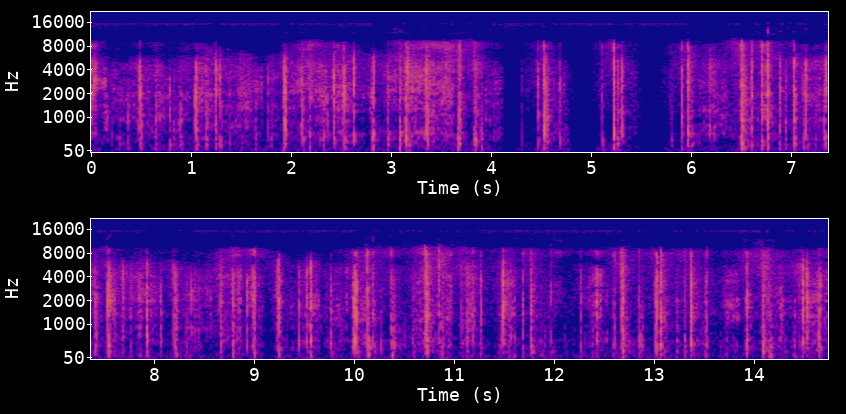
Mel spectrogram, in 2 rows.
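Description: Fingertips of both hands rapidly tap and scratch a hollow, glossy black printed cardboard product box for a Tascam DR-100 mkII resting on a towel. Dense, crisp clicks and scrapes carry a hollow mid-range tone, briefly thinning out with short pauses around the 4 to 6 second mark before the quick tapping resumes.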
